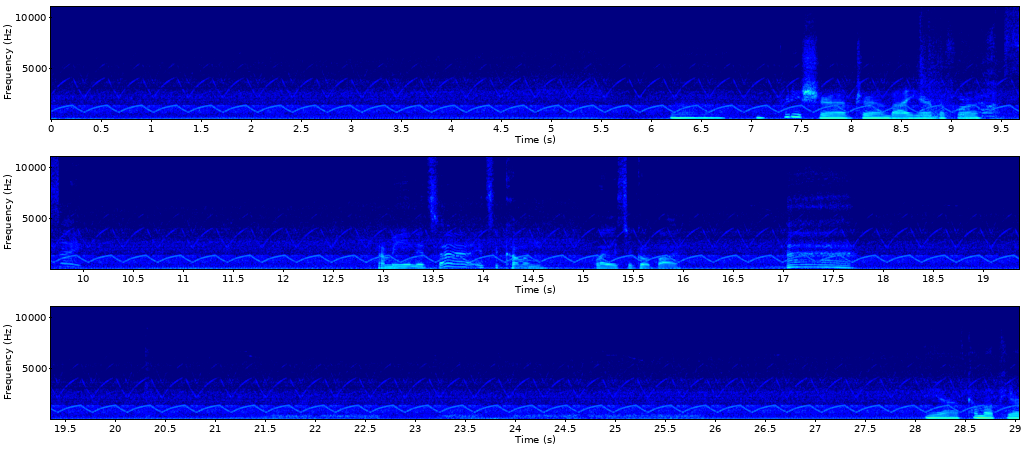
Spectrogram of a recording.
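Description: An ambulance siren yelps rapidly and steadily.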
